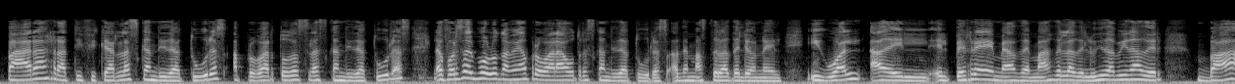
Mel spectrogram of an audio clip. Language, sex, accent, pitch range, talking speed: Spanish, female, American, 180-220 Hz, 165 wpm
